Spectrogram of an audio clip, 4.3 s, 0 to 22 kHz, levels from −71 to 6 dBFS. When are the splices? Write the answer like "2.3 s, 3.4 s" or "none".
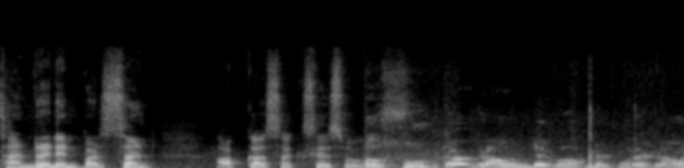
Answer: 2.2 s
